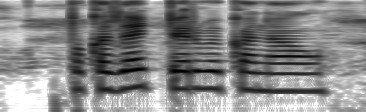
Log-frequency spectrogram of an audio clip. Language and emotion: Russian, neutral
